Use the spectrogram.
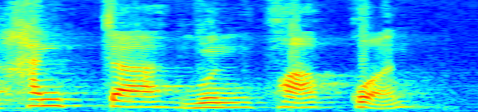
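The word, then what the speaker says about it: Hanja Mun Hwa Kwon (한자문화권): These letters are pronounced as a Hanja Mun Hwa Kwon, but this Japanese also pronounced as Kanji Bun Ka Ken. Kind of similar, right?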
